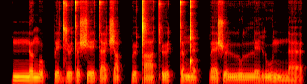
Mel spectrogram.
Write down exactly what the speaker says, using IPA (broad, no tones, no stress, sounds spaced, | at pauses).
nː ə ŋ o pː e d͡z ø t ə ʃ e t æ t͡ʃ a pː ø ǀ a tʼ ø tː ə ŋ͡ǃ ɛ pː ɛ ʃ ø lː u lː e r u nː æ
